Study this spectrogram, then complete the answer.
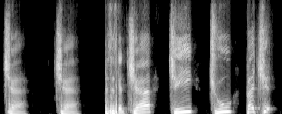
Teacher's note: Mengucapkan huruf jim mendesiskan nafas. Itu salah.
